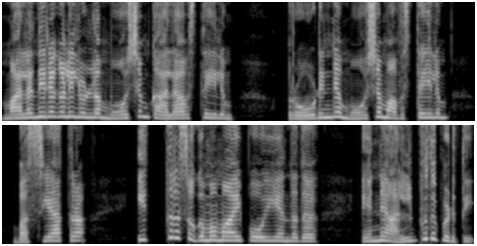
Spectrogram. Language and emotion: Malayalam, surprised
